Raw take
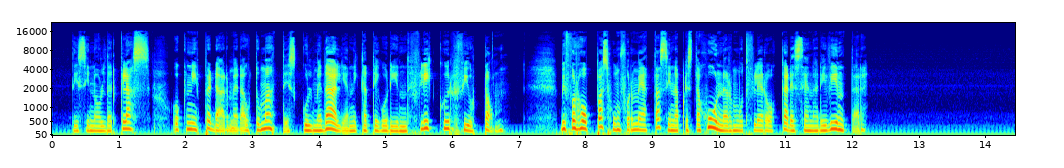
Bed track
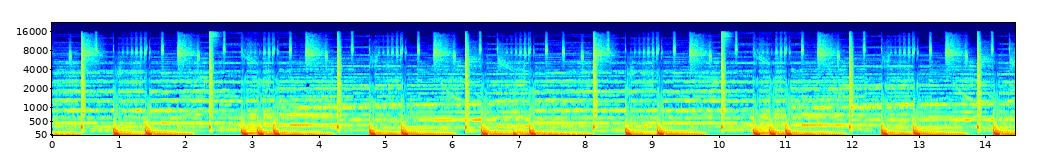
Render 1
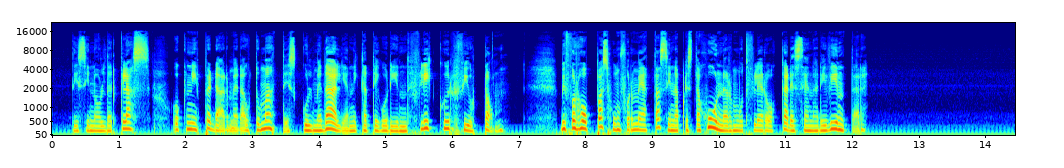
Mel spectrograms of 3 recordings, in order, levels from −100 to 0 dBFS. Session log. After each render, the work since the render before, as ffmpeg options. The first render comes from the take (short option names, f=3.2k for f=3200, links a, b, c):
-af anull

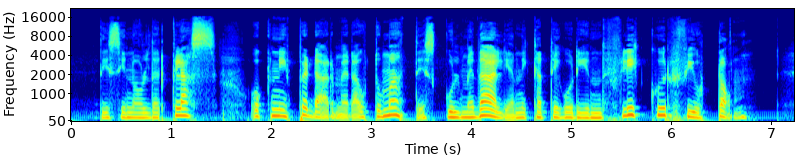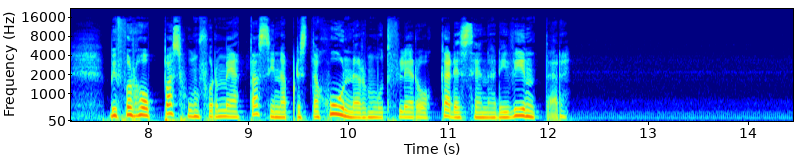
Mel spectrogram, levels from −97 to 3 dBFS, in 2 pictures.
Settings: -af "bandreject=f=50:t=h:w=4,bandreject=f=100:t=h:w=4"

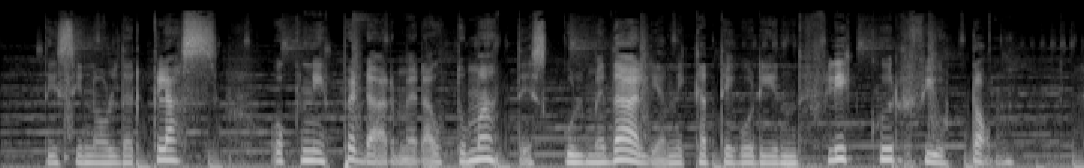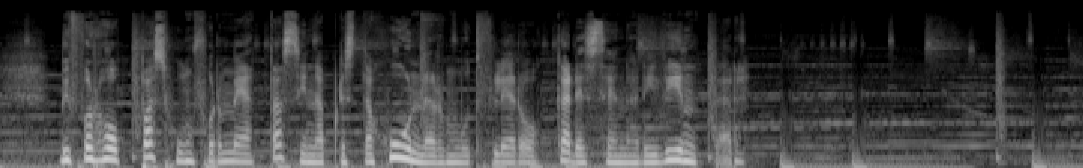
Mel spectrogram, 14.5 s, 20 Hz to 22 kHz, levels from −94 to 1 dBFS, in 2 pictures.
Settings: -filter_complex "[1:a]volume=-19dB[a];[0:a][a]amix=inputs=2:normalize=0"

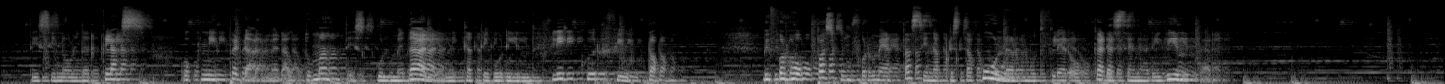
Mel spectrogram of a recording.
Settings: -filter_complex "[0:a]asplit=2[a][b];[b]adelay=18,volume=-8dB[c];[a][c]amix=inputs=2:normalize=0,asplit=2[d][e];[e]adelay=99,lowpass=f=4.6k:p=1,volume=-7dB,asplit=2[f][g];[g]adelay=99,lowpass=f=4.6k:p=1,volume=0.3,asplit=2[h][i];[i]adelay=99,lowpass=f=4.6k:p=1,volume=0.3,asplit=2[j][k];[k]adelay=99,lowpass=f=4.6k:p=1,volume=0.3[l];[d][f][h][j][l]amix=inputs=5:normalize=0"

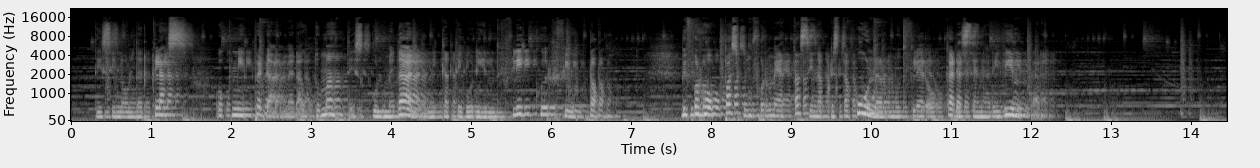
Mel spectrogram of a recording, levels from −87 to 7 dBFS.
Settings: -af "volume=2.5dB"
